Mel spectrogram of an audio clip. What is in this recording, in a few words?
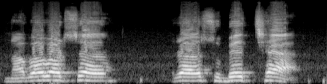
christmas, odia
